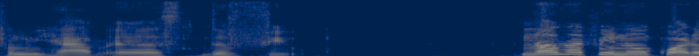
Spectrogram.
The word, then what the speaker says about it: Vue: complete web application solution view. GS is commonly referred to as View and pronounced as vuejs or view is rightly so now why should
